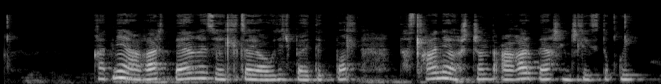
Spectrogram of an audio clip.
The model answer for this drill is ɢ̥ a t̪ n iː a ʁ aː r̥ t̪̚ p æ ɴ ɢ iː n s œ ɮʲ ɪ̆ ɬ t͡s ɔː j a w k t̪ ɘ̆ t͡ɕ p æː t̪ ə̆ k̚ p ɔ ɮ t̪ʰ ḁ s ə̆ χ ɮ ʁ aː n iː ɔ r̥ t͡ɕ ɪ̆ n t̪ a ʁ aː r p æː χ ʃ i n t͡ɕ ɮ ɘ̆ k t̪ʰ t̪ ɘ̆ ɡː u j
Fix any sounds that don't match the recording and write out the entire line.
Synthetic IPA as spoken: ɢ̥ a t̪ n iː a ʁ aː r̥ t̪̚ p æː ɴ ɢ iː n s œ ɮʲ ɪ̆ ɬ t͡s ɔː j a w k t̪ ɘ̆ t͡ɕ p æː t̪ ə̆ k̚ p ɔ ɮ t̪ʰ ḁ s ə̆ ɮ ʁ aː n iː ɔ r̥ t͡ɕ ɪ̆ n t̪ a ʁ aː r p æː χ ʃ i n t͡ɕ ɮ ɘ̆ k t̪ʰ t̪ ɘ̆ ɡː u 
